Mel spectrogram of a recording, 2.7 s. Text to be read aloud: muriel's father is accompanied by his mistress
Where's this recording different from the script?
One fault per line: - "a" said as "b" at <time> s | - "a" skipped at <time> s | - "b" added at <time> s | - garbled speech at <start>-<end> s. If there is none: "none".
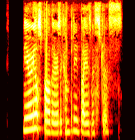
none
